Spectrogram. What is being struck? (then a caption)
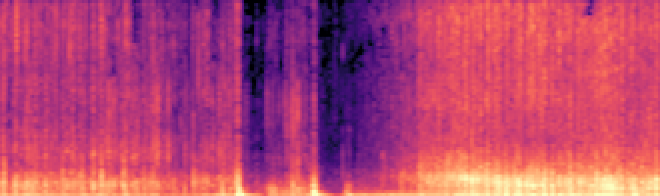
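Foam microphone windscreen. Long acrylic nails of both hands scratch and rub all over a rounded black foam windscreen, soft and porous over the hollow head of a decorated microphone. It makes a dense, crackling rustle with a heavy low rumble, broken by two sharper thumps near the middle. Then the scratching grows louder and brighter toward the end.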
